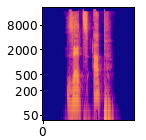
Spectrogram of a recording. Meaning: 1. singular imperative of absetzen 2. first-person singular present of absetzen
- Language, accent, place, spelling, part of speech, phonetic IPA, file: German, Germany, Berlin, setz ab, verb, [ˌz̥ɛt͡s ˈap], De-setz ab.ogg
